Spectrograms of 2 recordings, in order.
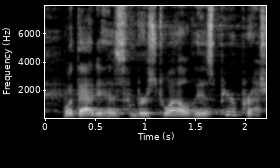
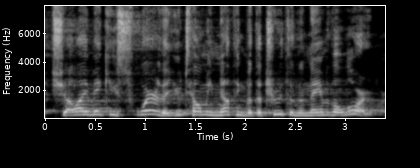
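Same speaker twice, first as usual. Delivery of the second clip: higher-pitched, insistent demand; exasperated king; 6 semitones higher than usual. Acted. King pressing Micaiah for the truth, exasperated. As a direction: press him as if fed up. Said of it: "Micaiah has done it before".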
